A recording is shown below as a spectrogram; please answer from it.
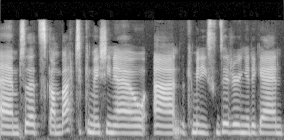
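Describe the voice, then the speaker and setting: A woman speaks with an Irish accent at a fairly high pitch. The background is quiet. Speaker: news reporter. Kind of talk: interview.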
